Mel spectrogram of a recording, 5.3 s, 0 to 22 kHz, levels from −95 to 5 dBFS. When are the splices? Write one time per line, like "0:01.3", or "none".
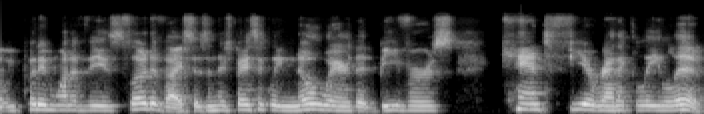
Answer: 0:00.9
